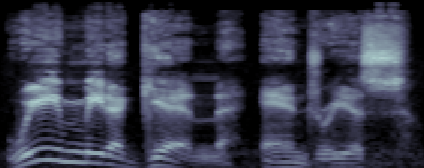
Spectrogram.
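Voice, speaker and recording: A steady veteran knight commander. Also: male voice, fairly low pitch, drawn-out words, slight background noise, exaggerated voice. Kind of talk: video game voice acting. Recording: game audio over music.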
